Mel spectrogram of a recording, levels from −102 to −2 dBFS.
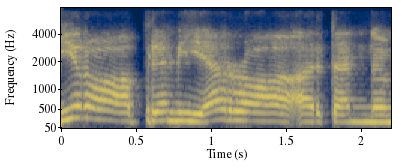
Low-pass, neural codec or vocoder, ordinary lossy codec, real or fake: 7.2 kHz; none; Opus, 64 kbps; real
